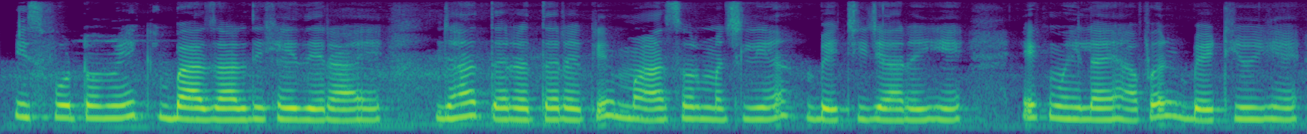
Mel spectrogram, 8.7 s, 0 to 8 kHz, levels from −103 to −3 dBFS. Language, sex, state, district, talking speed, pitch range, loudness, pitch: Hindi, female, Bihar, Bhagalpur, 170 wpm, 220-245 Hz, -24 LUFS, 225 Hz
